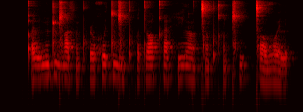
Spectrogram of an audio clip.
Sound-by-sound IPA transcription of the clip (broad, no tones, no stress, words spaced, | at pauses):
qʼɪlvũtŋ͡ǁɑsɔ̃t ʔə˞χʷitŋ͡ǁɪt qʷɪtɔqʰi hilɑ̃ ǀɔ̃tqʰə̃ǁʰit ǀɔʁʷɛl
